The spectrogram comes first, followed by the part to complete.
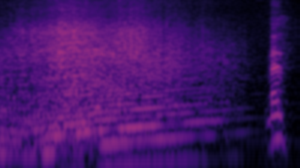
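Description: Cartoon sound effect: a noisy crash fades out while an engine-like whine climbs steadily in pitch, like a car accelerating away, for about a second and a half.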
